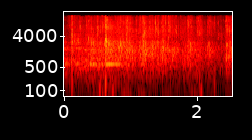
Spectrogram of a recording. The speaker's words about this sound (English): But you can clap for that.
